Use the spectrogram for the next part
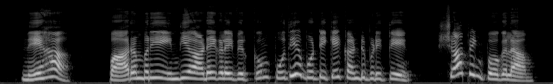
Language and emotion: Tamil, happy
